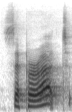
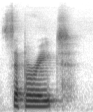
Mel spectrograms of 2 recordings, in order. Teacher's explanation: it's an AHT sound however the verb separate we use an 'eight' sound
